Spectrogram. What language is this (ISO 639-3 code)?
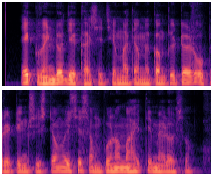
guj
